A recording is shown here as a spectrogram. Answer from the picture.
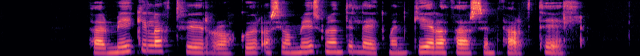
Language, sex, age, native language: Icelandic, female, 40-49, Icelandic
